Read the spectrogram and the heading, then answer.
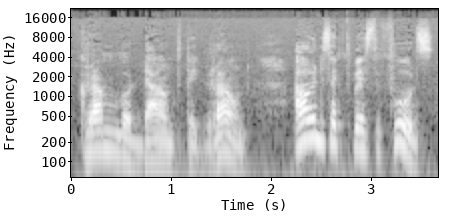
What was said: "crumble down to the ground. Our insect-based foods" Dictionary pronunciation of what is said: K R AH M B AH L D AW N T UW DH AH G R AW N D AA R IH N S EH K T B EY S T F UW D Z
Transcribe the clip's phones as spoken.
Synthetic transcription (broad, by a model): K R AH M B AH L D AW N T UW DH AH G R AW N D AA IH N S EH K T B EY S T F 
